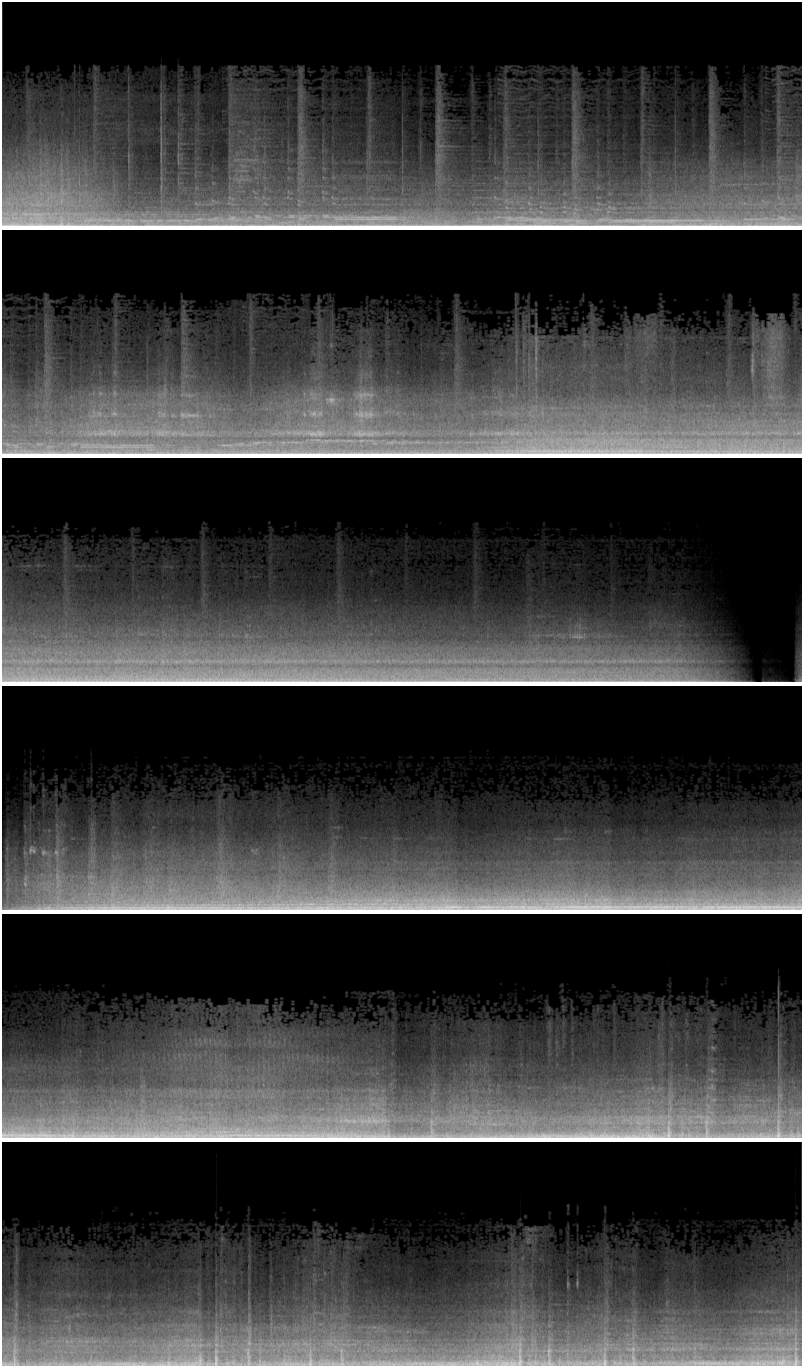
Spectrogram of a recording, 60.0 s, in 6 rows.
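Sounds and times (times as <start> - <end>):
electric locomotive whine: 0.0 - 60.0
wheels clacking over rail joints: 39.8 - 60.0.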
